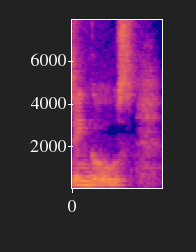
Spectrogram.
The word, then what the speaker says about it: English: So mine was Ingles, even though it's spelled English. And because everyone knew my name was pronounced Ingles, they found out and they were like, oh my god, Jingles?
